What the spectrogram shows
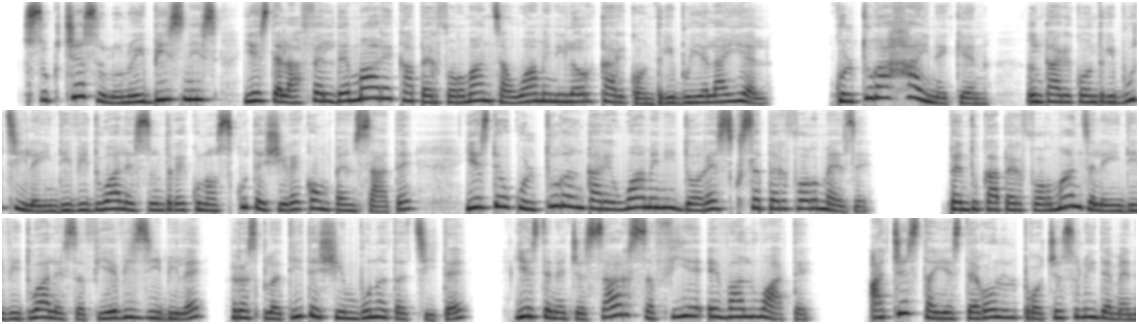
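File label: Romanian, female, e-learning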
